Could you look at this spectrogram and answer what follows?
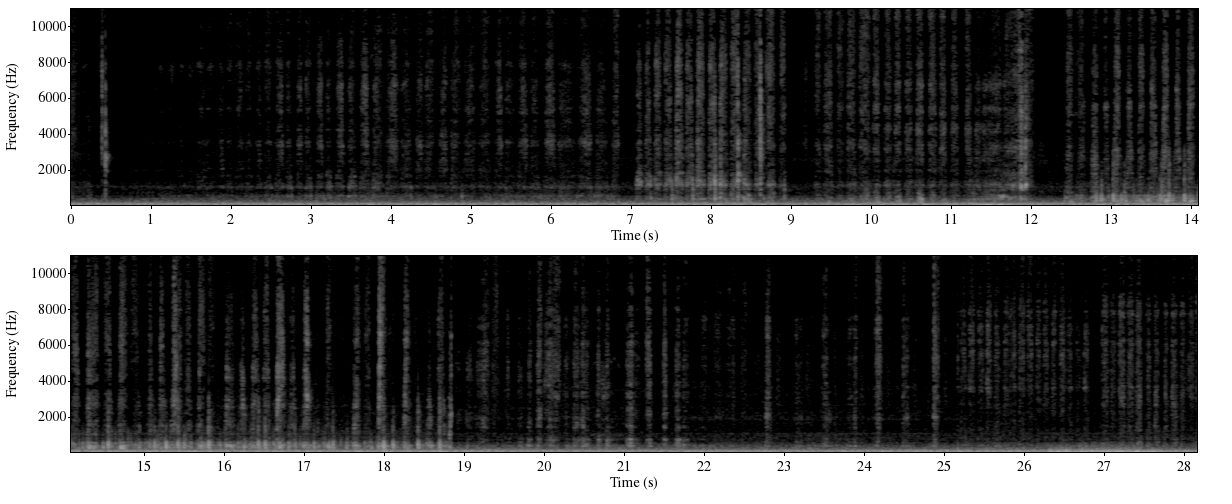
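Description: Cotton pad held in tweezers scrubbing stain remover over the rubber sole and leather of a white Gucci Ace sneaker: a dry, scratchy rubbing made of many quick strokes. A steady low hum lies underneath.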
